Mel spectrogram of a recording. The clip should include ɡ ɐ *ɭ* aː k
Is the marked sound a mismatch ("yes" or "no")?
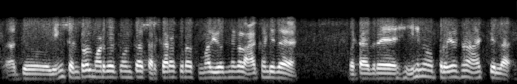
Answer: no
